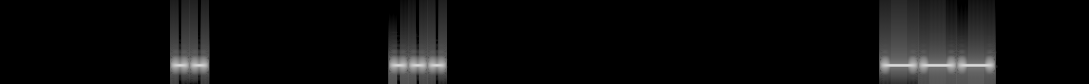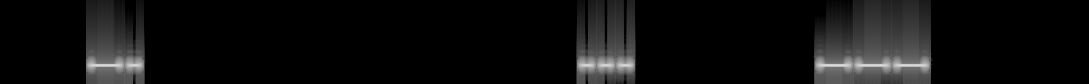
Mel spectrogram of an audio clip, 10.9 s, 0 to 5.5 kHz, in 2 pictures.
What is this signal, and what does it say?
Morse code, heard as a keyed tone, about 25 wpm, spaced as for 8 wpm, 600 Hz. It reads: IS ON SO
